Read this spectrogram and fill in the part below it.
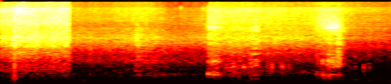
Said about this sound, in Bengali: জল তো শুকিয়ে গেছে আর লাল শাকও কিন্তু বেশ ভালো করে ঝরঝরে হয়ে ভাজা হয়ে গেছে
